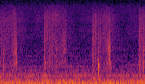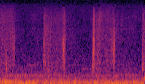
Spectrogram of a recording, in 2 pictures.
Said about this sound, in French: Vos pas sont doux et onctueux sur un sol tapissé D'épaisse moquette.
